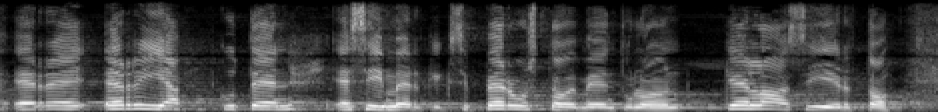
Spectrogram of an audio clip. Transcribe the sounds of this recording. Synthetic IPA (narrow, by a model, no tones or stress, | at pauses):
ereeriækut̪enesimerkiksiperust̪oimeːnt̪ulonkelɑsiːrt̪o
